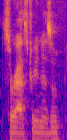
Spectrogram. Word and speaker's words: Zoroastrianism: God, how do you pronounce that religion? Zoroastrianism? Mm-hmm. – Zoroastrianism, yeah.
